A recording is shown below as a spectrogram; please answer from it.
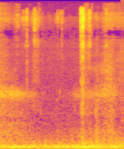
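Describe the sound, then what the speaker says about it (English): Scissors snip thread on a Christmas flower ornament, a quiet close-up click or two against soft room background, with no talking. "I'm just going to use my scissors here"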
